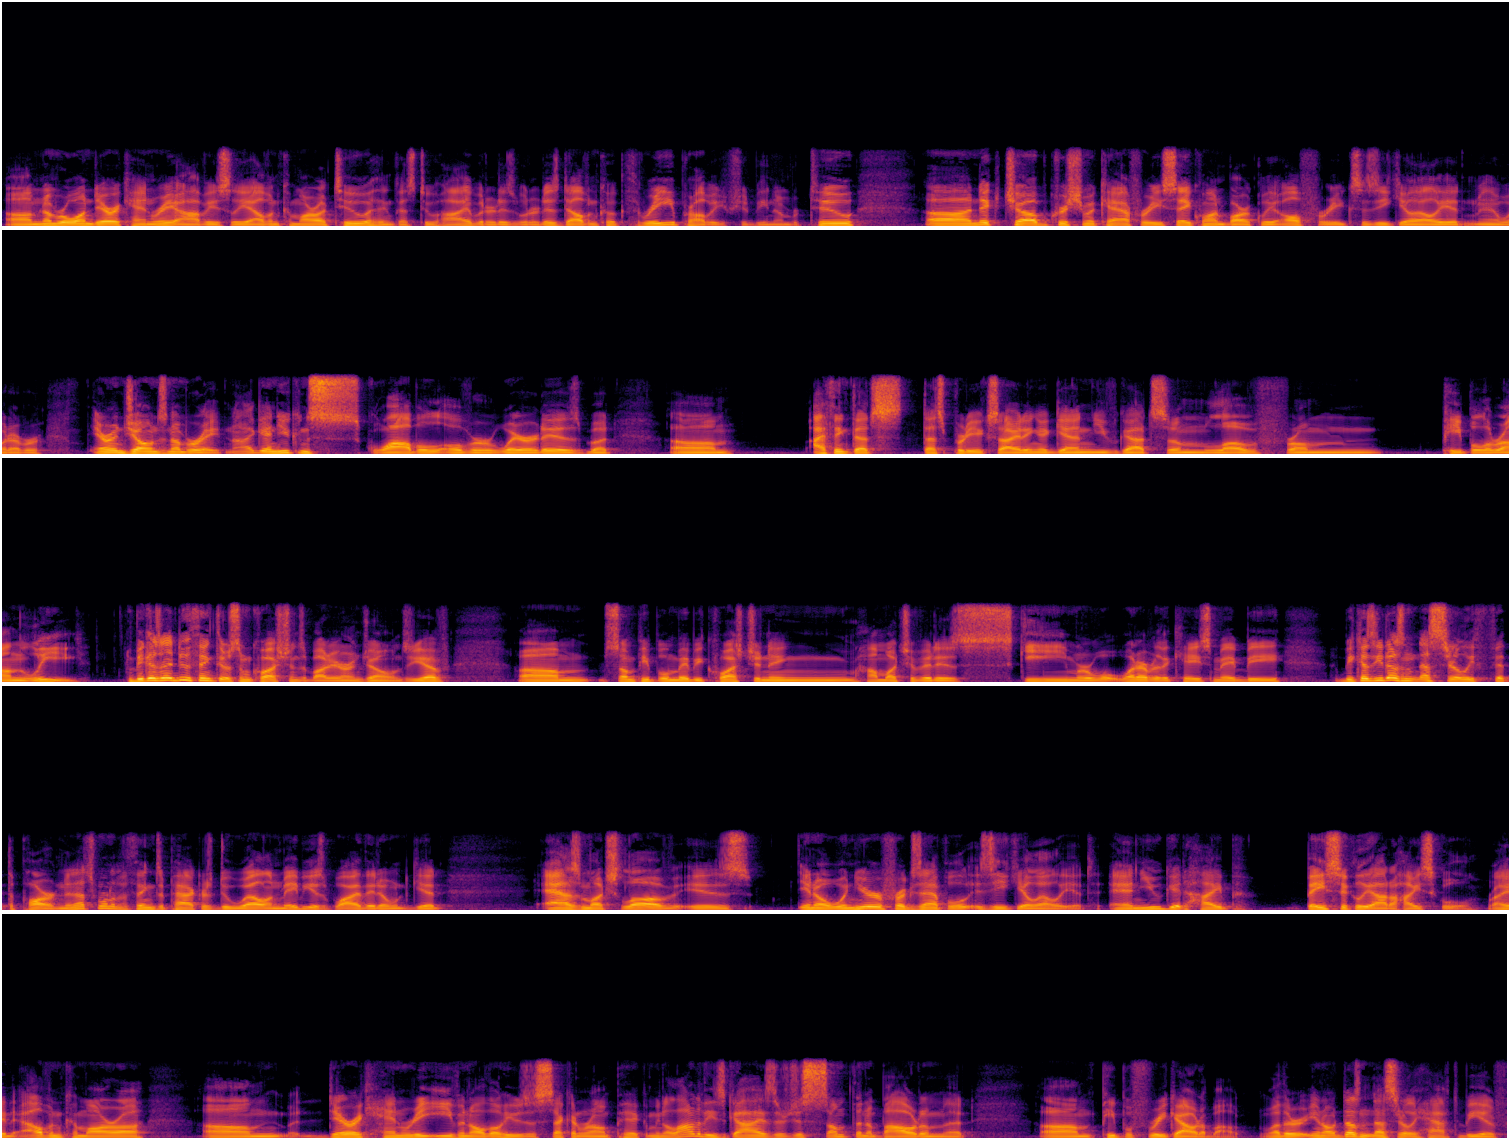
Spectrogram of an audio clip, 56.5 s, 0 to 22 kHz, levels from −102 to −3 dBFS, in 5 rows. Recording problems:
high frequencies cut off; noticeable; nothing above 7.5 kHz

